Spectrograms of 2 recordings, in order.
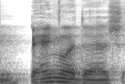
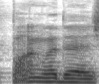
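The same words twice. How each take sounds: First: It is said with an Americanized pronunciation. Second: It is said with the native, non-American pronunciation. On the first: The speaker calls it wrong. "there's so many people that say Bangladesh" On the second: The speaker calls it right. "no, it's Bangladesh"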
